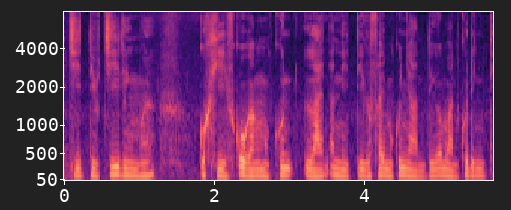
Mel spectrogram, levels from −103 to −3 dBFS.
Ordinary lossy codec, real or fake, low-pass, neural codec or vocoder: none; real; none; none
